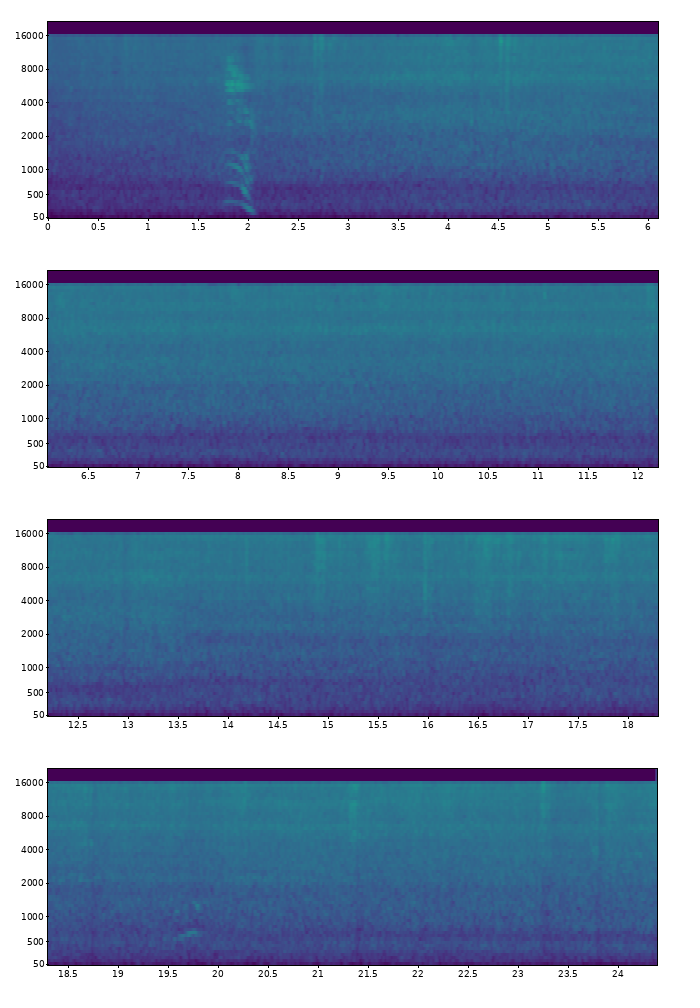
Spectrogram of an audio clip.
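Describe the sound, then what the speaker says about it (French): A small river flows in a steady, broadband rushing wash, close and constant throughout, with a brief knock near the start. "on a trouvé une petite rivière"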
